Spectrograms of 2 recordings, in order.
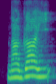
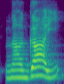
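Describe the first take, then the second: The two takes are said the same way.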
